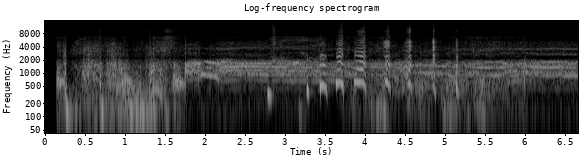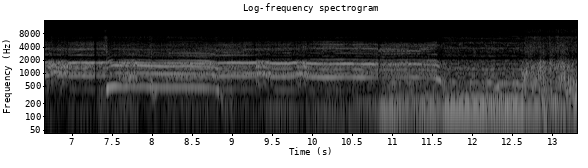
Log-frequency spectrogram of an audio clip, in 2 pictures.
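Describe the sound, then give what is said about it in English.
A single long, drawn-out human scream from a film death scene holds loud and strained for about twelve seconds, wavering in pitch with brief breaks and rough bursts, with no talk over it. “I'm proud to say that scream was 12 seconds long.”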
